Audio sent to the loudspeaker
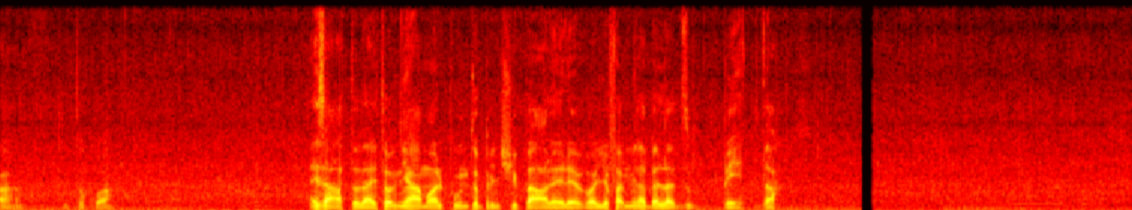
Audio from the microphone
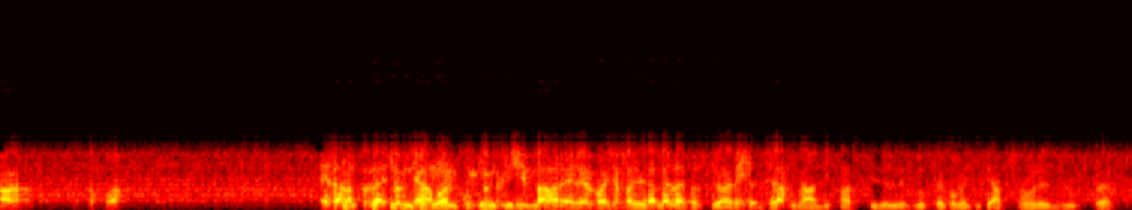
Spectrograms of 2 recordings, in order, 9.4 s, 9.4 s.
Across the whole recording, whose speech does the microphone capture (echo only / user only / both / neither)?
both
